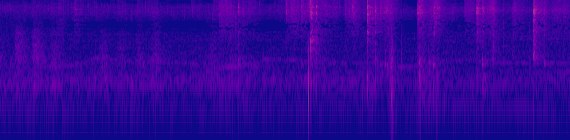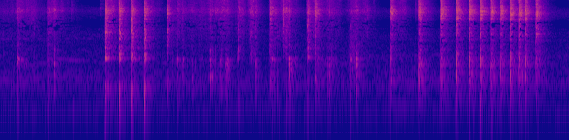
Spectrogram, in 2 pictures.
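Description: Rice being tipped from a steel vessel into a large aluminium pot of boiling biryani stock. The metal clinks and scrapes against the pot come sparsely at first, then grow into a loud, fast clatter of strokes over the last several seconds.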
